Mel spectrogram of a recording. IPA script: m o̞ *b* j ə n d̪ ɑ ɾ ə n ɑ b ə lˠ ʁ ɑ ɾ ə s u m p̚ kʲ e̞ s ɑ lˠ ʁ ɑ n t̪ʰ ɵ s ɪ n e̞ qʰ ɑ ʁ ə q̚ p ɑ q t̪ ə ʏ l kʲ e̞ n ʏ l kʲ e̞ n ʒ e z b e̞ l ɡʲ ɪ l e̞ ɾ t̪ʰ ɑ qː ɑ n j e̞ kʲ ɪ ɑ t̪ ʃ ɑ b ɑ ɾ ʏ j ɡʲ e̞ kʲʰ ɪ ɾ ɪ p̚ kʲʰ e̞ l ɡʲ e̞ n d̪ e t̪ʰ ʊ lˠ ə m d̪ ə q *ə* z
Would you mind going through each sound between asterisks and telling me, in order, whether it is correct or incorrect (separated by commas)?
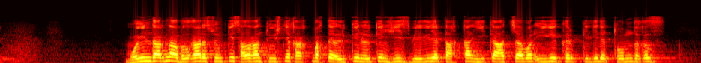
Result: incorrect, correct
